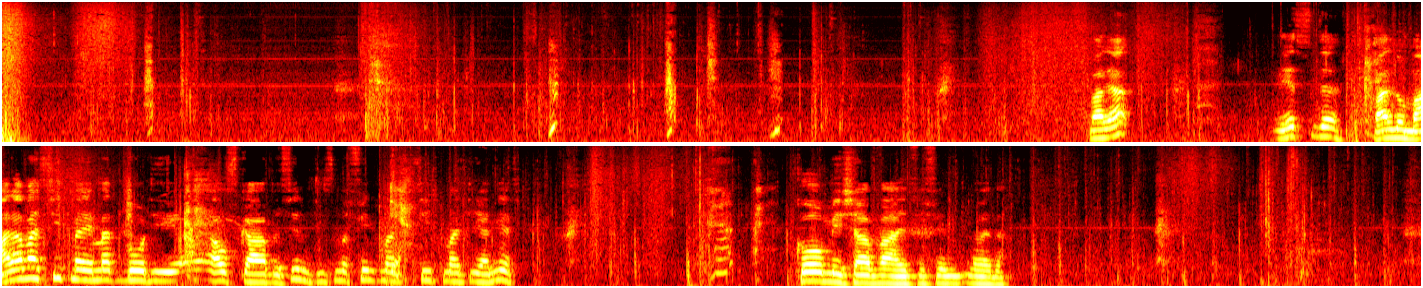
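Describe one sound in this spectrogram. Footsteps scuff and crunch on rocky ground.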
